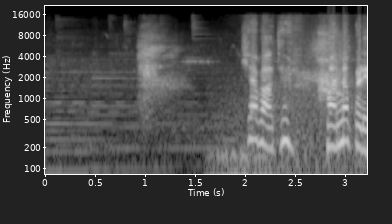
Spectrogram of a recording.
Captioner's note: Ananya sighs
